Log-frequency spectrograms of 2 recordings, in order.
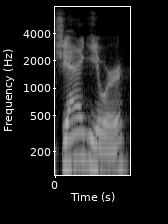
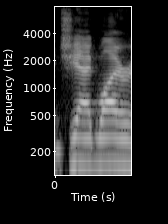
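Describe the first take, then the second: First: It is said the British way. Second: It is said the American way. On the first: "how British people say" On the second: "Americans say"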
